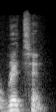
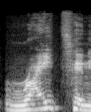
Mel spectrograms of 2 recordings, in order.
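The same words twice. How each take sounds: First: The first vowel is short, like 'sit'. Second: The first vowel is long, like 'write'. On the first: The speaker calls it right. "It's a short vowel" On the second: The speaker calls it wrong. "don't say written here. That's wrong"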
